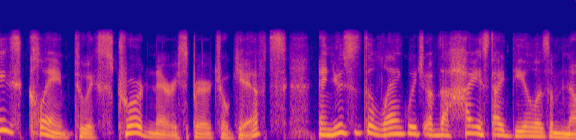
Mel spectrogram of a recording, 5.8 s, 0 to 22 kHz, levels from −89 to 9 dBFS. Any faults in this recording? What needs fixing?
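Gain pumping runs through the whole speech clip. The level swings by around 15 dB, pulled down under each loud syllable, likely because the microphone gain is far too high and a fast limiter keeps pulling it down. On a waveform, the noise floor rises between phrases and collapses at each peak. On a spectrogram, the background band brightens in the gaps, below the 8 kHz ceiling set by the call path.

Lower the microphone input gain so the limiter seldom engages.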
